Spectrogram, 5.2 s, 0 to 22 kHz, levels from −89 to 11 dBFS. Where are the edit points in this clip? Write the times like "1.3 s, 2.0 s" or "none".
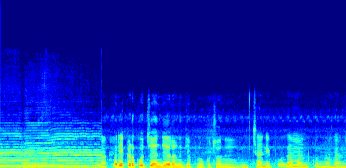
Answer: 1.5 s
